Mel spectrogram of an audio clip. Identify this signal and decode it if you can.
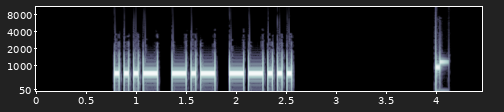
Morse code, heard as a keyed tone, about 25 wpm, 700 Hz. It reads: VK7
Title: Callsign Prefixes for Top 100 DXCC - 25wpm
